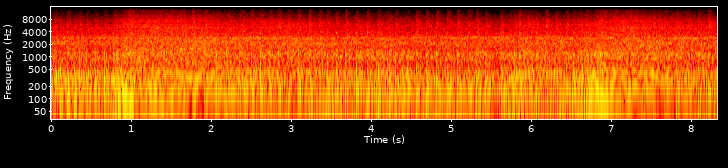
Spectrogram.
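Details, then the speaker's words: Yamaha AT3 two-stroke, previously died after 20–30 seconds; ignition coil replaced, fed from a temporary fuel hose. Kick-started, it catches with a rising crackle and crisp throttle blips, then buzzes along steadily. Normal running. "Heat up here. Did we use up all the gas? Looks like it seems like it's going to run."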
